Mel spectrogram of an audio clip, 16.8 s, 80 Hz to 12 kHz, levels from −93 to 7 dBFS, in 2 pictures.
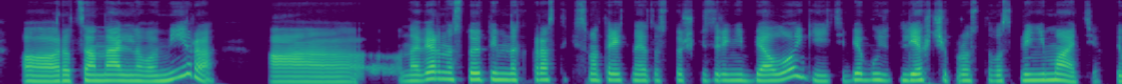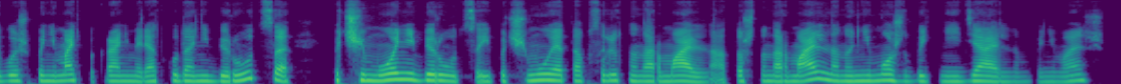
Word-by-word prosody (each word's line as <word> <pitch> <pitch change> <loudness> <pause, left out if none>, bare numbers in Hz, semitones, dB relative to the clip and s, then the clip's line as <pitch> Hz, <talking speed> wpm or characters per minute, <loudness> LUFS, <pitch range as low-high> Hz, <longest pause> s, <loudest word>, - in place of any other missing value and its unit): рационального 180 +1 +3
мира, 240 - +1 0.4
э, 160 -1 +1 0.3
наверно, 225 +6 +3
стоит 220 0 +2
именно 210 -1 +2
как 210 - -35
раз 215 0 +2
таки 215 -1 -28
смотреть 205 0 0
на - - -5
это 190 0 -3
с - - -16
точки 195 -1 -8
зрения 195 0 -2
биологии, 190 - +1
и - - -8
тебе 210 +5 -1
будет 200 -1 -2
легче 200 0 +3
просто 190 0 -5
воспринимать 195 -1 +1
их, 155 - -22
ты 170 - -3
будешь 180 +1 -3
понимать, 180 +1 0
по 160 - -21
крайней 175 +1 -2
мере, 165 0 -2
откуда 180 +1 -3
они 175 0 -1
берутся, 180 +10 0 0.3
почему 190 +1 +4
они 220 0 +5
берутся, 185 -4 0
и 160 - -2
почему 185 +4 -1
это 185 -2 +1
абсолютно 180 +1 -4
нормально. 165 -2 0
А - - -13
то, 175 - -3
что 175 - -9
нормально, 175 +5 +2
оно 170 - -2
не 175 +1 -1
может 180 -3 -1
быть 170 -1 -4
неидеальным. 165 -1 -2
Понимаешь? 160 +5 -8
180 Hz, 180 wpm, -25 LUFS, 170-195 Hz, 0.4 s, они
